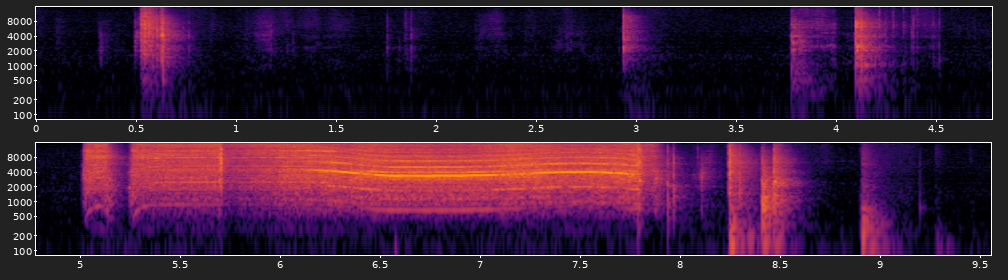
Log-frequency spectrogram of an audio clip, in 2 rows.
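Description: A Milwaukee M12 cordless cutter slices through 2-inch schedule 40 PVC pipe, a steady whining motor drone lasting about three seconds with a tonal buzz, framed by a few sharp clicks and handling knocks before and after.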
